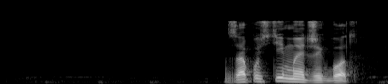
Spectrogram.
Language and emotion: Russian, neutral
